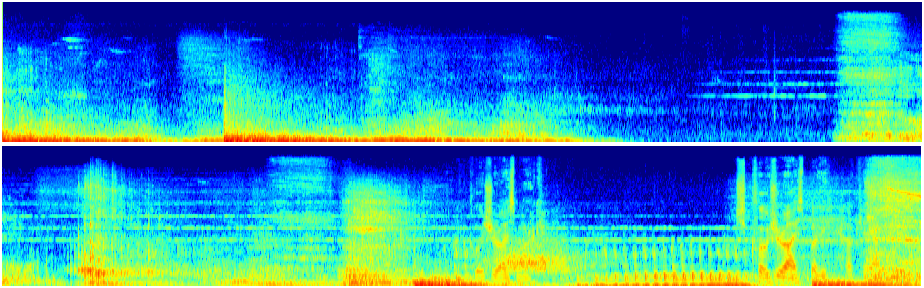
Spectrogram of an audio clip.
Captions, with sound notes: (dinosaur growls) Close your eyes, Mark, close your eyes buddy, okay,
